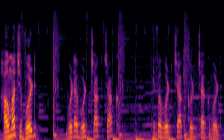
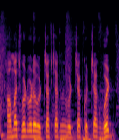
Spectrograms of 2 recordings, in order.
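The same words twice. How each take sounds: First: It is said slowly. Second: It is said fast.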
